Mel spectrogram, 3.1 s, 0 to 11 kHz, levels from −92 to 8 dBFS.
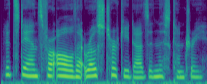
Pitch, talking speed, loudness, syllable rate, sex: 210 Hz, 210 wpm, -16 LUFS, 4.3 syllables/s, female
